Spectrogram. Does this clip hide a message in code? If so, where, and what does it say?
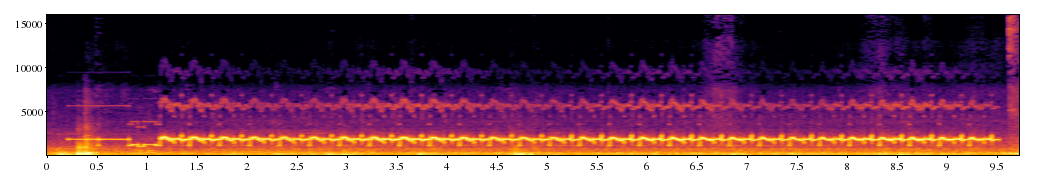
Yes: SSTV (slow-scan television), Robot 72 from 0.2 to 9.5 s, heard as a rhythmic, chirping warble, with the noise inside a subway train.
